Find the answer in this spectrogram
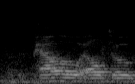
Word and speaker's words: Palo Alto: And by a miraculous answer to prayer, Edward was accepted to treatment to Stanford Medical Center in Palo Alto, California. Is that right? Did I pronounce that right?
